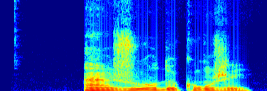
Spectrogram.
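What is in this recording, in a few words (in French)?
"un jour de congé", French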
